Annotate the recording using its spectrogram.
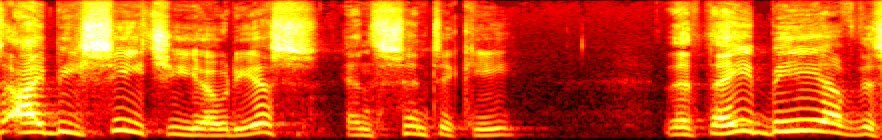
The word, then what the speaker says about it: Syntyche: In verse 2, I beseech Euodias, and it's pronounced Syntyche. I know it doesn't look like that, but that's how it's actually pronounced. I know we've had a lot of babies born in the church.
